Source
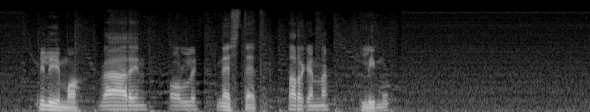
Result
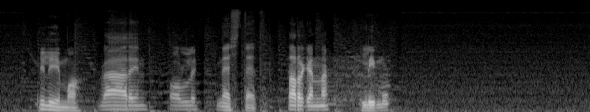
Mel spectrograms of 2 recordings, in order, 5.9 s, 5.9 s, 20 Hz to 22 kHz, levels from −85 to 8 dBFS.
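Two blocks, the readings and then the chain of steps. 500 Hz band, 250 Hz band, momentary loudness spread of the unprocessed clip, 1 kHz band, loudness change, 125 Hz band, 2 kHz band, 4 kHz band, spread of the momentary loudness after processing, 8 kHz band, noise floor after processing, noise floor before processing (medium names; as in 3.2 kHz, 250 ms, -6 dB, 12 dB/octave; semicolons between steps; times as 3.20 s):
-1.0 dB, -2.0 dB, 12 LU, -2.0 dB, -2.0 dB, -4.5 dB, -1.0 dB, -4.5 dB, 13 LU, no reading, -54 dBFS, -50 dBFS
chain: time-frequency box 2.87–3.90 s, 240–2800 Hz +8 dB; trim -4.5 dB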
